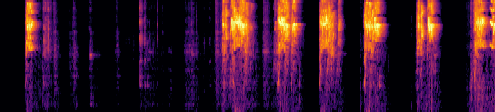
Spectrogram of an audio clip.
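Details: Lovebird chick begging during hand-feeding: a few sharp scratchy notes, then a steady series of harsh hissing squawks about once a second.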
